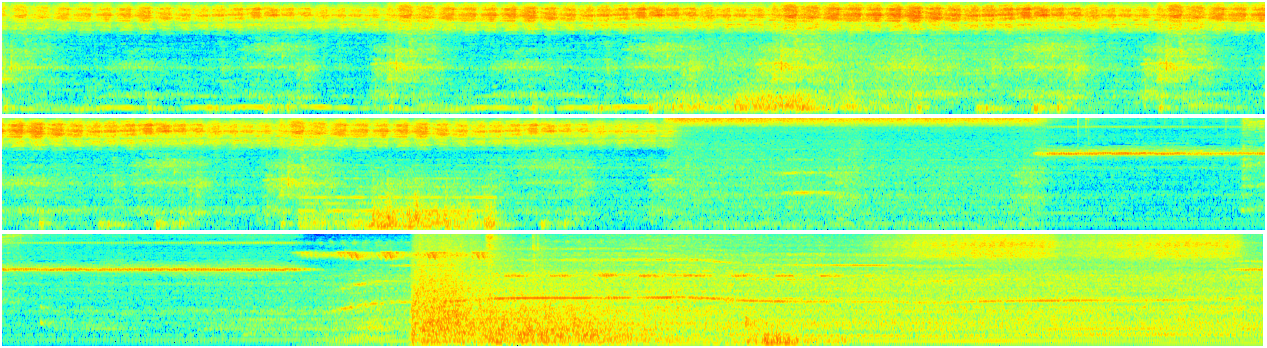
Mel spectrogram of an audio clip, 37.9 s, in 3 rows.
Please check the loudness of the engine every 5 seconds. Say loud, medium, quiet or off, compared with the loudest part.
quiet, quiet, quiet, quiet, quiet, quiet, loud, loud.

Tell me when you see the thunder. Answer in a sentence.
You can hear the thunder from 6.5 to 9.2 s, from 15.6 to 17.6 s and from 29.3 to 32.0 s.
